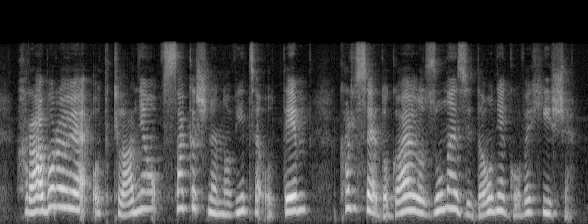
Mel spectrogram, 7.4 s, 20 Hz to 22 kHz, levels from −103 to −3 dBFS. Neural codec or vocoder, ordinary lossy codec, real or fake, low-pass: vocoder, 22.05 kHz, 80 mel bands, WaveNeXt; none; fake; 9.9 kHz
